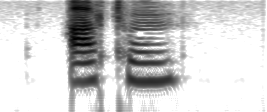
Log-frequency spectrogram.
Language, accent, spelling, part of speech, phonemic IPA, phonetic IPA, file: Armenian, Eastern Armenian, արթուն, adjective, /ɑɾˈtʰun/, [ɑɾtʰún], Hy-արթուն.ogg
- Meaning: 1. awake 2. watchful, alert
